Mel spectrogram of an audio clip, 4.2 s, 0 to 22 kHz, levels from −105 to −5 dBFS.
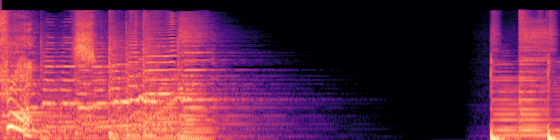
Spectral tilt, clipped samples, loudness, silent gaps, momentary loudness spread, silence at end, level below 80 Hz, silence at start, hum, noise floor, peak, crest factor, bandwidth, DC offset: -4 dB/octave; under 0.1%; -18 LUFS; 3.08-3.13 s; 7 LU; 0 s; -28 dBFS; 0 s; none; under -90 dBFS; -2 dBFS; 18 dB; 16.5 kHz; under 0.1%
